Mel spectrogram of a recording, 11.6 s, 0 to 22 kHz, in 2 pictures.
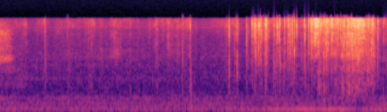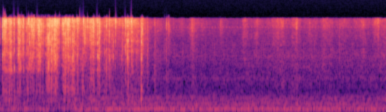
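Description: An Upper Deck Series 2 hockey card pack's wrapper crinkling and tearing as it is ripped open, for about four seconds starting a few seconds in. Light clicks of cards being handled come before and after it.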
